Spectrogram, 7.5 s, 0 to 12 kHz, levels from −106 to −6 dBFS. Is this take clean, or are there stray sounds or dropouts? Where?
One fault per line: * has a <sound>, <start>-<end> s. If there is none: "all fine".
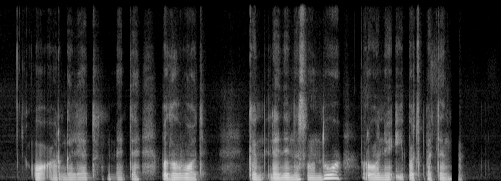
* has a dropout, 6.8-6.9 s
